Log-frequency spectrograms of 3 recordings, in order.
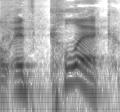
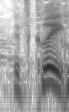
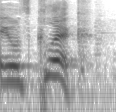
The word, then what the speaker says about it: clique: Isn't it just said clique? That's how it's pronounced, isn't it? – I'm panicking now. It's click, right? Yeah, everyone's shaking their head. Everyone's on their head at me. – It's clique. – Clique? What? I had someone say it was click. – Well, it's regional.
